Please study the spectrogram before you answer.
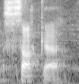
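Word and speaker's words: サッカー: do you say football in Japanese you say Saker you say Saker sorry about the mean casting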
